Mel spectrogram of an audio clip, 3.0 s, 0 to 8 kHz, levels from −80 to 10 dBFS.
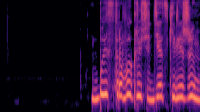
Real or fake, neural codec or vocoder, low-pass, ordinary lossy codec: real; none; none; none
